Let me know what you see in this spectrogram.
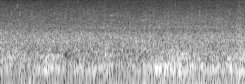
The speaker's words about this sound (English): Usually at this point, I would go over to the river, maybe stand there for a moment and take in the sound because, as you can hear, it's such a beautiful sound. The sound of water is just, I think, one of the, the most peaceful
